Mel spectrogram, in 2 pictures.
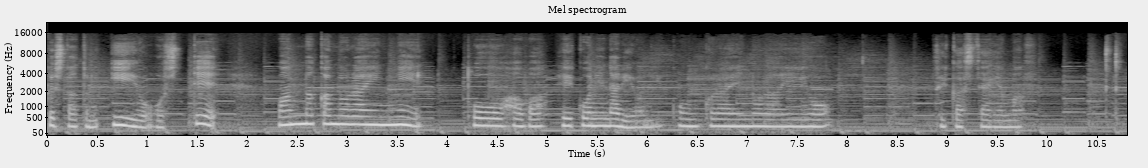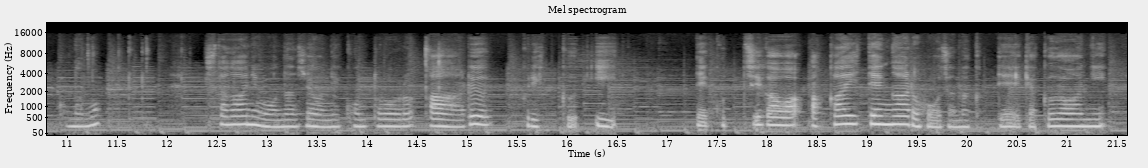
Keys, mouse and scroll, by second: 11.5 scroll down 1, 11.6 shift+middle click, 11.8-12.2 shift+scroll up 2, 12.2 middle click, 12.5-13.1 scroll up 2, 13.7 ctrl+r, 13.9-14.6 scroll up 1.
